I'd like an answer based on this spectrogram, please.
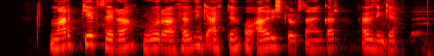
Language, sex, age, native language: Icelandic, female, 40-49, Icelandic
